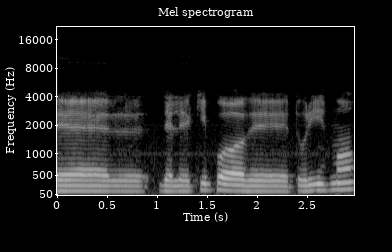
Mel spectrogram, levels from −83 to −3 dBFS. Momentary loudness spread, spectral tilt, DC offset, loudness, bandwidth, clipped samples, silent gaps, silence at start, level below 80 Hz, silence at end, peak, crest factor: 8 LU; -7.5 dB/octave; under 0.1%; -32 LUFS; 12 kHz; under 0.1%; none; 0 s; -66 dBFS; 0 s; -14 dBFS; 16 dB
